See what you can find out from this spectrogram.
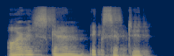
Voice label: science fiction system voice male says iris scan accepted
